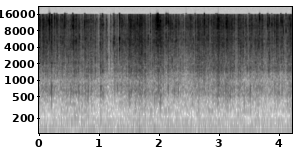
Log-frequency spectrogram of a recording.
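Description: A thin white plastic pharmacy bag with red and blue print, crumpled into a ball, is crinkled and squeezed in both hands by fingers with long painted nails. The result is a steady stream of bright, crisp crackling with very little low end, rising and falling slightly as the plastic is worked.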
